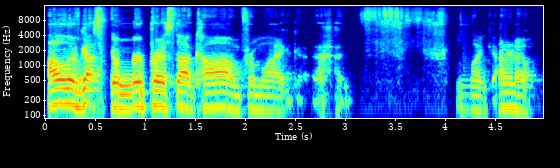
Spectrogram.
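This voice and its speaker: A man's voice: a little high, steady tone, slow, low-quality recording. A man co-hosting a podcast, chatting casually and jokingly with friends. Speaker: podcast co-host running a game segment.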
